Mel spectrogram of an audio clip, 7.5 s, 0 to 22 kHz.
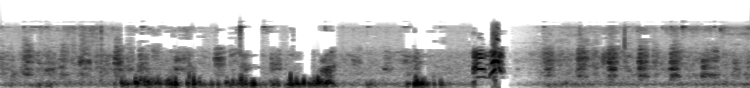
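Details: Play between Salmoxis Kennel dogs on a field, 03.01.2014: Angel and Adel ot Salmoxis, six months old, and their mother Selma vom Baphomet. Bursts of deep growling give way to a piercing yelp, then a run of quick higher yips.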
